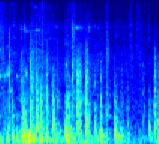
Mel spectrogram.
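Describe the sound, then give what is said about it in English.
Clydesdale horses' hooves thud and shuffle as they back a wagon at the base of Mount Taranaki on slightly wet ground. The soft clip-clop steps come at an uneven pace. “Steve Muggeridge backing up his wagon with a little help from his Clydesdales at the base of Mount Taranaki, the new home for his beloved herd.”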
